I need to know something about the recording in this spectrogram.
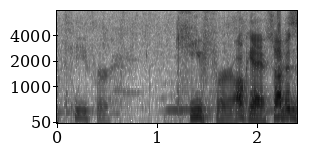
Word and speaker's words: kefir: People are saying kefir.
